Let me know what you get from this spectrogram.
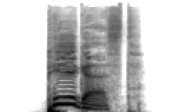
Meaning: second-person singular present of pilgern
- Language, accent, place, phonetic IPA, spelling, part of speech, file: German, Germany, Berlin, [ˈpɪlɡɐst], pilgerst, verb, De-pilgerst.ogg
